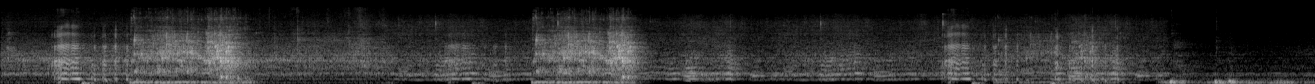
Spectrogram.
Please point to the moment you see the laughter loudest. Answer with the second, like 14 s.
1 s.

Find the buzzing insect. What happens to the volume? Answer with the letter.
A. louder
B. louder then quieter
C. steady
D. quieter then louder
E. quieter
C.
